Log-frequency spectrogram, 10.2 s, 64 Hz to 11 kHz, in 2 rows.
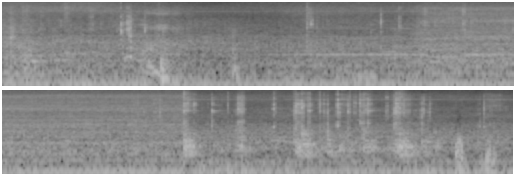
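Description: A 50-ton rotator tow truck's engine running steadily, with metal clinks and clanks of hooks, shackles and wire rope being handled, about a second in and more often over the last three seconds.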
